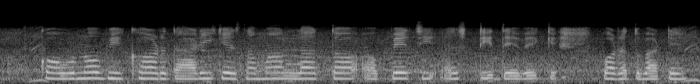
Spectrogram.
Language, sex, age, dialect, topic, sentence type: Bhojpuri, female, 18-24, Northern, banking, statement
